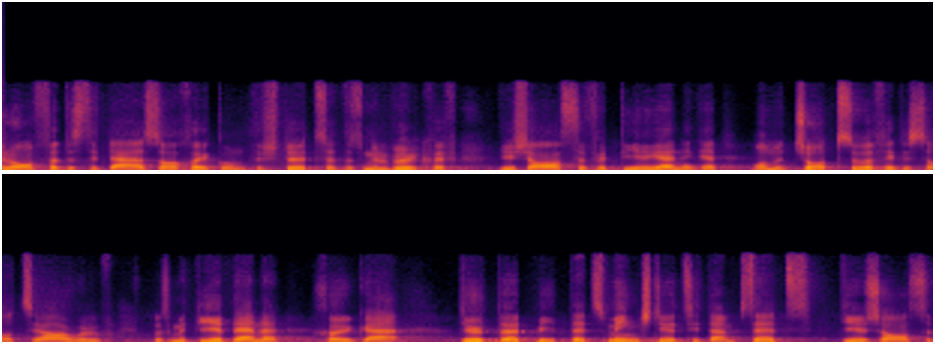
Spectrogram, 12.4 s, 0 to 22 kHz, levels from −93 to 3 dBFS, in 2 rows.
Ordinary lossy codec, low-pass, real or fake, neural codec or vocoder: none; none; fake; codec, 24 kHz, 0.9 kbps, WavTokenizer, large speech release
